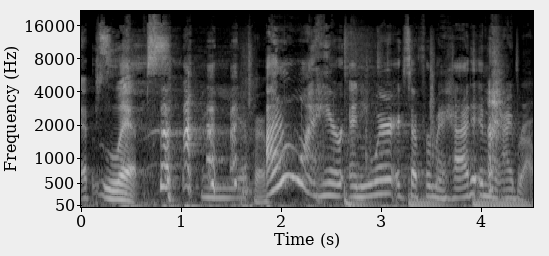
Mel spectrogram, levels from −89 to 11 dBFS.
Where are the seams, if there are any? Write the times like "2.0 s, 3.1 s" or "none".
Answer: 1.6 s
